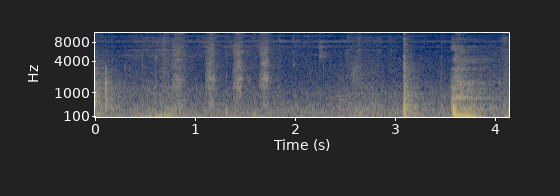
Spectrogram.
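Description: Faint light ticks of a salt shaker being shaken over raw beef, followed by a sharper knock about three seconds in and a brief murmur of a man's voice near the end.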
